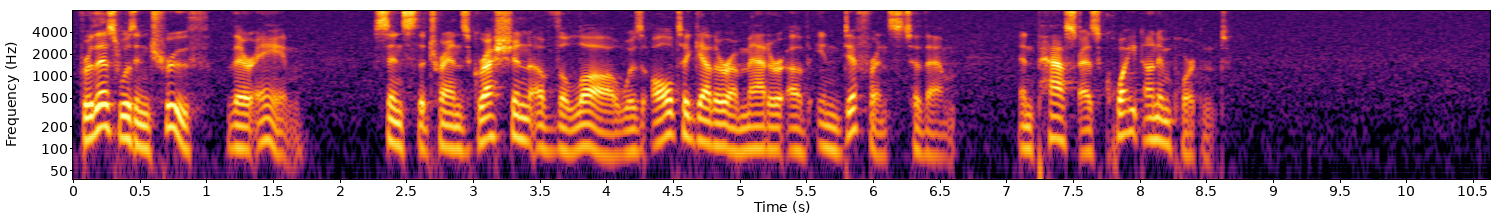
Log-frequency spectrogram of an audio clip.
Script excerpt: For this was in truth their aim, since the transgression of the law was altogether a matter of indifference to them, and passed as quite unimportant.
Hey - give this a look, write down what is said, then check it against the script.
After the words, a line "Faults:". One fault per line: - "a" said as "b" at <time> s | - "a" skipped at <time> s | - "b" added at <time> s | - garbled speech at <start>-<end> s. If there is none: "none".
For this was in truth their aim, since the transgression of the law was altogether a matter of indifference to them, and passed as quite unimportant.
Faults:
none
